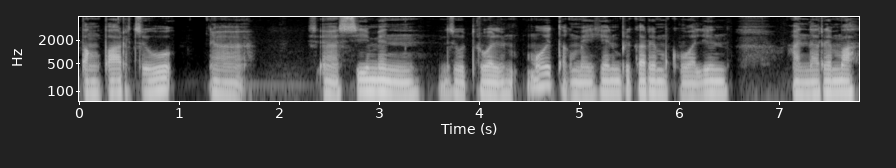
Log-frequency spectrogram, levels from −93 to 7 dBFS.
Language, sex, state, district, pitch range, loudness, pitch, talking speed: Mizo, male, Mizoram, Aizawl, 85-95 Hz, -19 LUFS, 90 Hz, 130 wpm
